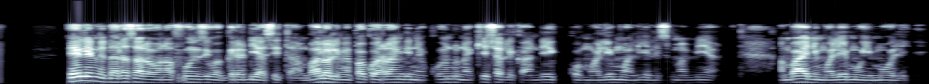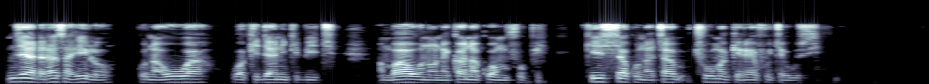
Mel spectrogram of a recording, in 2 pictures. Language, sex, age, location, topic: Swahili, male, 18-24, Kisii, education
